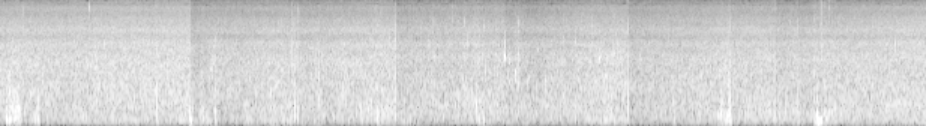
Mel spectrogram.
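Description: Steady rush of running water, with a few faint knocks.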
